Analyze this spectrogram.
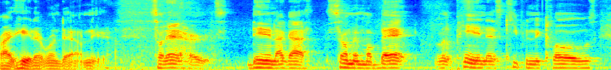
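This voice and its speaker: There is audible room echo as a man with a fairly low pitch speaks at a moderate pace. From Chicago, South Side. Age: 30s. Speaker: music industry A&R. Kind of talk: casual interview. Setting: studio livestream.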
